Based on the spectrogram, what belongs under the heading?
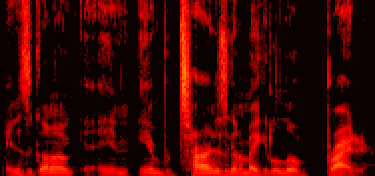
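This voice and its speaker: A young man with a very low, bassy voice hosts a casual screen-recorded tutorial, racing through it. He rambles loosely, circling back and restarting phrases as he thinks aloud, sounding conversational rather than scripted.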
